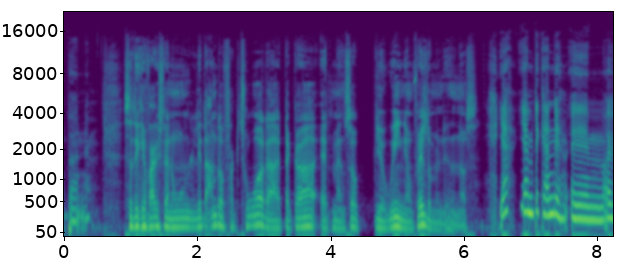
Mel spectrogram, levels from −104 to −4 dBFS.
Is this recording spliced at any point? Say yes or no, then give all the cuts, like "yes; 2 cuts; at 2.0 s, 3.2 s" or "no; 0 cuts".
no; 0 cuts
